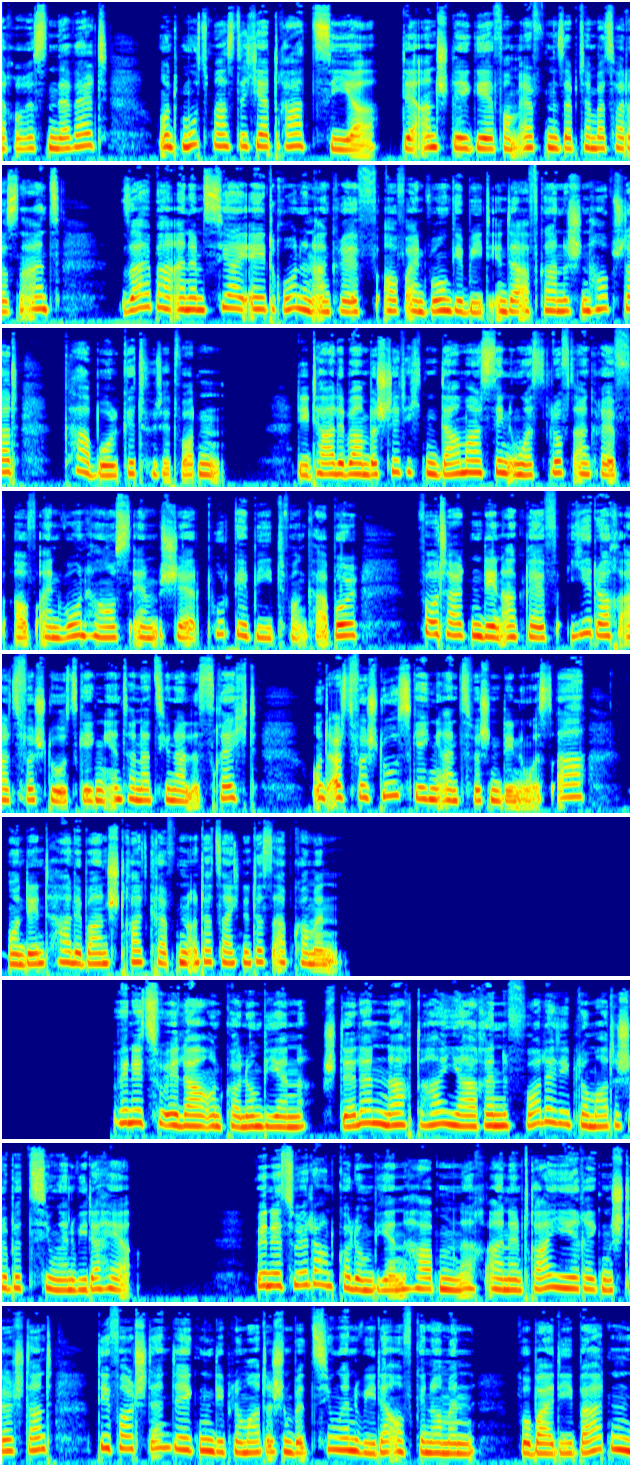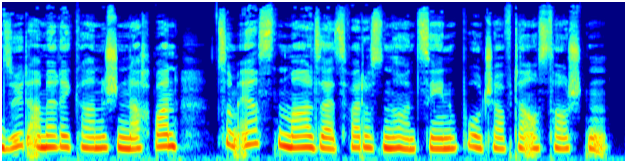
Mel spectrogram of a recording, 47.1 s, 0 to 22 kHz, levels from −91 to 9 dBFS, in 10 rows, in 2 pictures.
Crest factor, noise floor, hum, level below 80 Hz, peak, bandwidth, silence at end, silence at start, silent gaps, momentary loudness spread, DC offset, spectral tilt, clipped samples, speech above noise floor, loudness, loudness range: 18 dB; -59 dBFS; none; -54 dBFS; 0 dBFS; over 20 kHz; 0.15 s; 0 s; 26.16-29.07 s; 7 LU; under 0.1%; -4.5 dB/octave; under 0.1%; 42 dB; -17 LUFS; 3 LU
